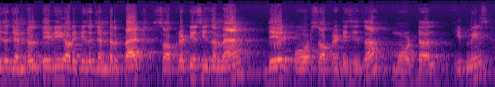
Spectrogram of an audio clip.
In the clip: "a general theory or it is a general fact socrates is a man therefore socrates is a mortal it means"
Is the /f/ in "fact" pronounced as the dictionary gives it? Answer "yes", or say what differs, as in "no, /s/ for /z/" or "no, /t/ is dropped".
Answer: no, /p/ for /f/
